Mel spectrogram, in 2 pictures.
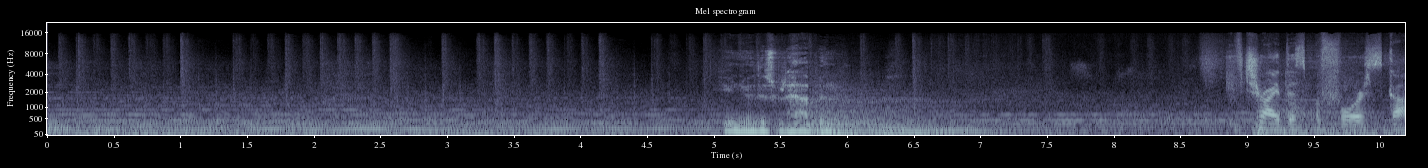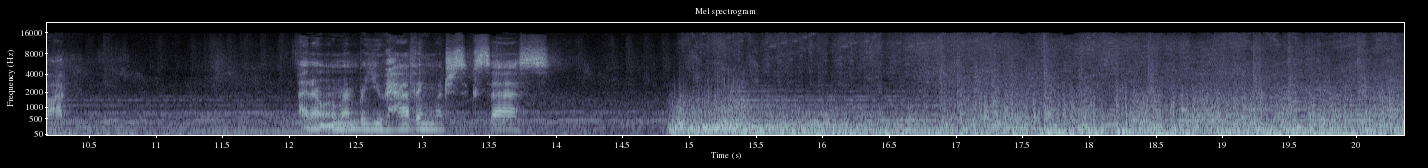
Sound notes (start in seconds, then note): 0.2 dramatic determined music continues; 6.8 tense music; 14.6 powers rumble; 16.9 dramatic music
